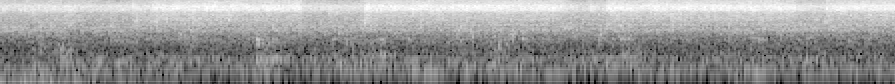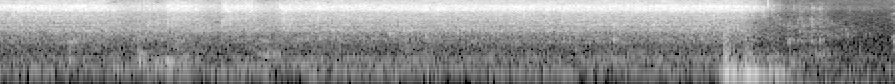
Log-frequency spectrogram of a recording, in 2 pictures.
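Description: Tap water runs steadily into a sink while a straight razor and shaving soap are rinsed under it, a constant close splashing hiss that stops abruptly near the end.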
